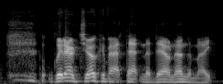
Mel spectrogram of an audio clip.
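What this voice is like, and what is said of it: Jokey put-on impression voice. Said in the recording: “any excuse to do an impression”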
